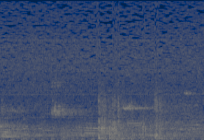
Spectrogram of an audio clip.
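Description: Echoing crowd and game noise in a school gymnasium during a basketball game, with a single sharp knock about halfway through.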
